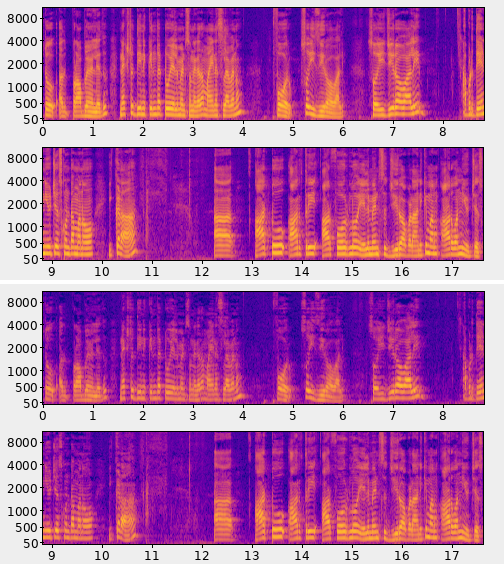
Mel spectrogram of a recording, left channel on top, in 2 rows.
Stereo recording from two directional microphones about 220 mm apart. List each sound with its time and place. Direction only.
0.0 s speech: 45° left (ahead or behind)
12.2 s speech: 15° left (ahead or behind)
